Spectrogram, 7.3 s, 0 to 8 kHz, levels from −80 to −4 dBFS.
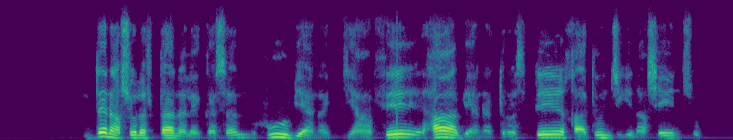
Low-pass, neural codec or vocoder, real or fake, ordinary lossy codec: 7.2 kHz; none; real; Opus, 24 kbps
